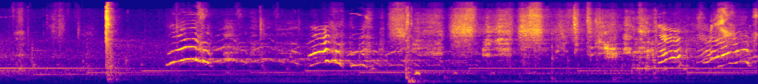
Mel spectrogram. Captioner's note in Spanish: Portazo; Gritos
